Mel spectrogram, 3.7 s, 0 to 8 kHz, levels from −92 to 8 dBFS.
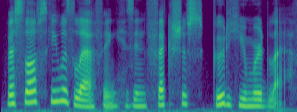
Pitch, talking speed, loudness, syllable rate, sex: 210 Hz, 130 wpm, -18 LUFS, 4.5 syllables/s, female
